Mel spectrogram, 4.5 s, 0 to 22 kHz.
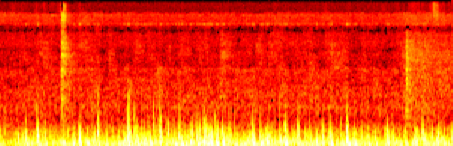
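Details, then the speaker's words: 42-inch Alaska ceiling fan on high speed after tightening the blades: steady low whoosh of air with a soft rhythmic blade thump; nearly wobble-free, with only slight shaking of the pull chain. "Dang, this fan is nearly wobble free. Probably because I tightened the blades."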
